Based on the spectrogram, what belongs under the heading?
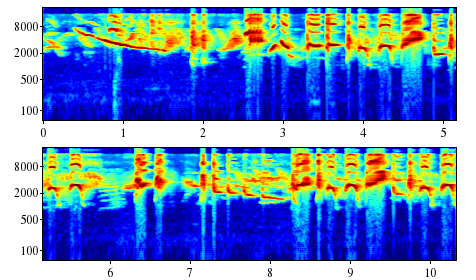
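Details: Asian pied starling in full song, meant to rouse caged birds: opening with a long descending whistle, then a steady torrent of slurred whistles, clicks and squawky chatter.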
